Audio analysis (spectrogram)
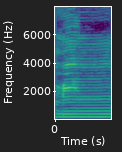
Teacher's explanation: নাকের ভিতরে গুন্না হবে, কেন? নুন সাকিনের পরে কফ এসেছে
